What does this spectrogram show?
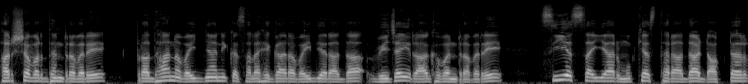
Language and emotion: Kannada, neutral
